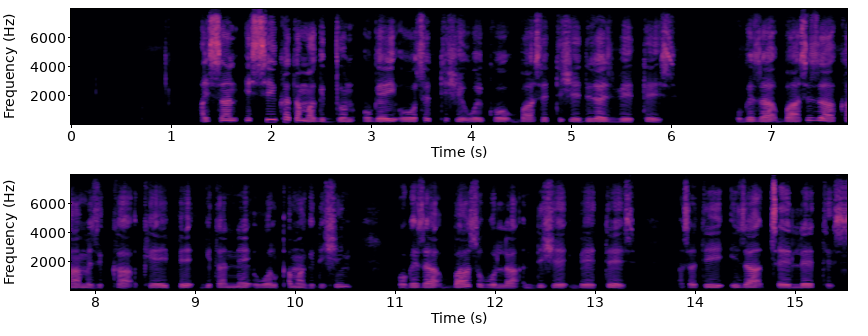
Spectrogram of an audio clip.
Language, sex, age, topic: Gamo, male, 25-35, government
